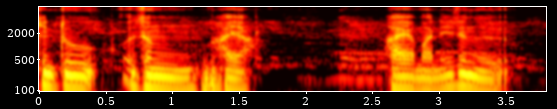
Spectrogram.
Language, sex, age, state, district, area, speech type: Bodo, male, 18-30, Assam, Baksa, rural, spontaneous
